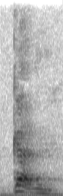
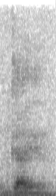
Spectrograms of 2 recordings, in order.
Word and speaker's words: Guyton: gonna take Tyler Gutton. Guyton. Like, Gutted.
